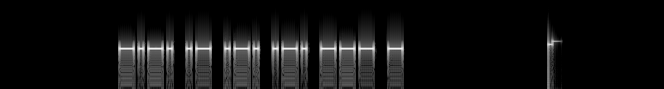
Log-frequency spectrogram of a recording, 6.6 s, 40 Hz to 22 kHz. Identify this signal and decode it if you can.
Morse code, heard as a keyed tone, about 25 wpm, 700 Hz. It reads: CARROT
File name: practice / 25wpm / Easy Words with Hints - 25wpm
